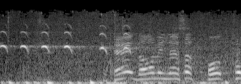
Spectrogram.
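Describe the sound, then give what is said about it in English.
An osprey gives a rapid string of sharp, high whistled alarm notes, five or six in quick succession, as people stand beneath its nest in the Trøndelag region of Norway, before a low, muffled voice takes over in the foreground. “It makes a call when it's worried, because the lead people in our group are now under the nest.”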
